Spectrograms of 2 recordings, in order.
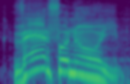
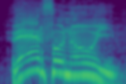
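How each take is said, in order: Both takes have the same delivery.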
